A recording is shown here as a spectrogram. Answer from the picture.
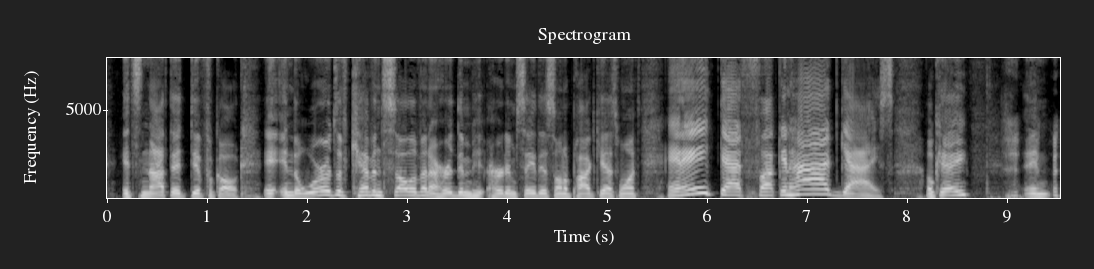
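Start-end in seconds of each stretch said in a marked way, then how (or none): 5.6-7.4 put-on Boston accent, pitched up. Quoting a line once heard on a podcast, Boston accent. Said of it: "how was my Boston accent right there".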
